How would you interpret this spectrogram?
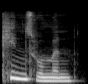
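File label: "kinswoman", British English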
